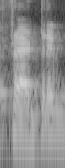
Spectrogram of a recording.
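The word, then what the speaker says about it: Friedrich: ठीक है, इनको फ्रेडरिक भी बोल सकते हो, यहां से प्रोनाउंसिएशन के ऊपर है, फ्रेडरिच बोल दो या फ्रेडरिक बोल दो।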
